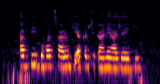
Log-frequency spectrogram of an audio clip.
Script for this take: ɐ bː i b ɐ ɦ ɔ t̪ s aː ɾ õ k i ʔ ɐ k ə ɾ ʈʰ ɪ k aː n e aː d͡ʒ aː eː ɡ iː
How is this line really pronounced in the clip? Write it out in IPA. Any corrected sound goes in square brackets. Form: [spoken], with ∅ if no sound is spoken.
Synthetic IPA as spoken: ɐ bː i b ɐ ɦ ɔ t̪ s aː ɾ õ k i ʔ ɐ k ə [l] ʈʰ ɪ k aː n e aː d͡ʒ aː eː ɡ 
